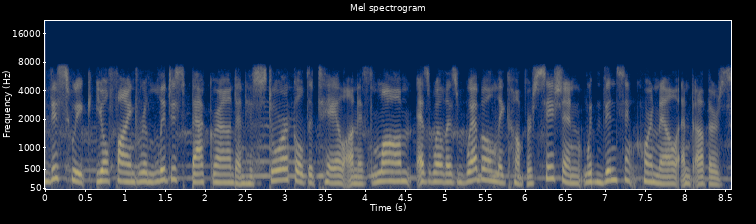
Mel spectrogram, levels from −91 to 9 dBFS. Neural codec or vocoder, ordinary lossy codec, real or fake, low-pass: codec, 24 kHz, 6 kbps, HILCodec; Opus, 32 kbps; fake; 7.2 kHz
